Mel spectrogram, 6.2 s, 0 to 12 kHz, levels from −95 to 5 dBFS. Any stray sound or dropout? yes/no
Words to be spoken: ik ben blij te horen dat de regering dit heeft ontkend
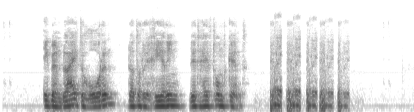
yes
